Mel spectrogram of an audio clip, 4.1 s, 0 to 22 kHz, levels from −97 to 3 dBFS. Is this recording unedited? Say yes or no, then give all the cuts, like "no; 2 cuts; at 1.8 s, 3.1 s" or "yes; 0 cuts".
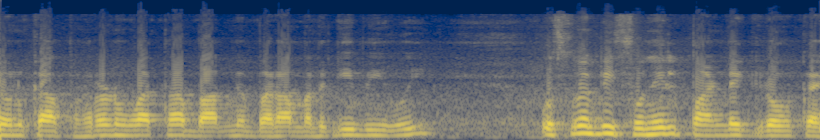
yes; 0 cuts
